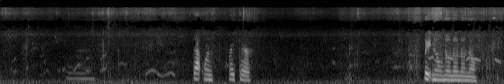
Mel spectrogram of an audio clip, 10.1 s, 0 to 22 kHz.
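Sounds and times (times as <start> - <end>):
low steady rumble: 0.0 - 10.0
puppy whimpering: 7.9 - 10.0.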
